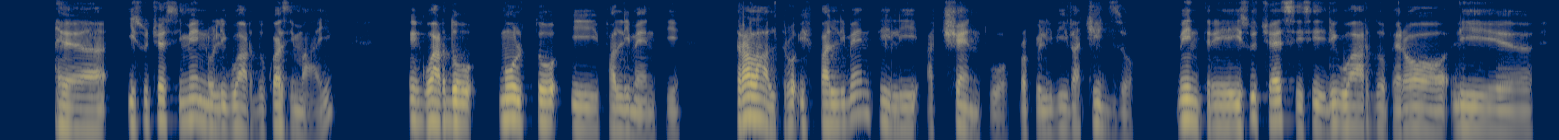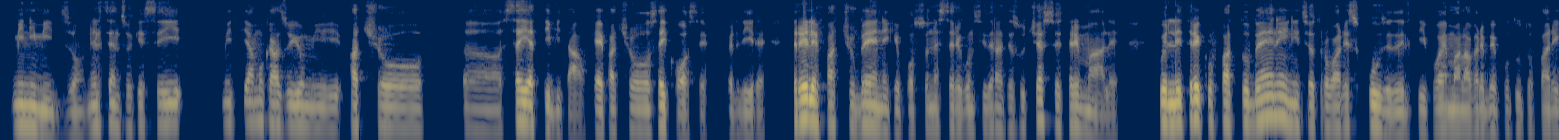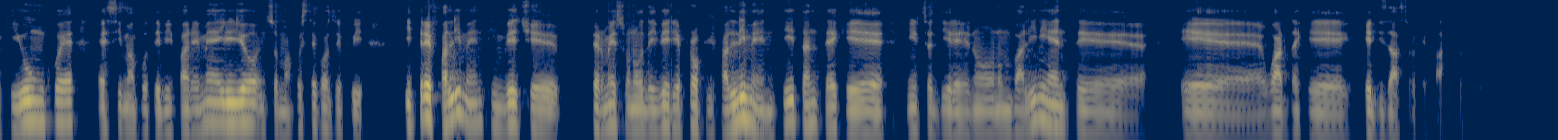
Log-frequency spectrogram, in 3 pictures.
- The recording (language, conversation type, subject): Italian, advice, Perché faccio fatica ad accettare i complimenti e tendo a minimizzare i miei successi?
- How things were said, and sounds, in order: "proprio" said as "propio"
